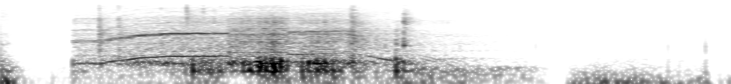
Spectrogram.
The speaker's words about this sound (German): So, jetzt habe ich die Butter mit dem Puderzucker oder Staubzucker, wie er auch genannt werden kann, und der Zitronenschale schon mal schaumig geschlagen.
